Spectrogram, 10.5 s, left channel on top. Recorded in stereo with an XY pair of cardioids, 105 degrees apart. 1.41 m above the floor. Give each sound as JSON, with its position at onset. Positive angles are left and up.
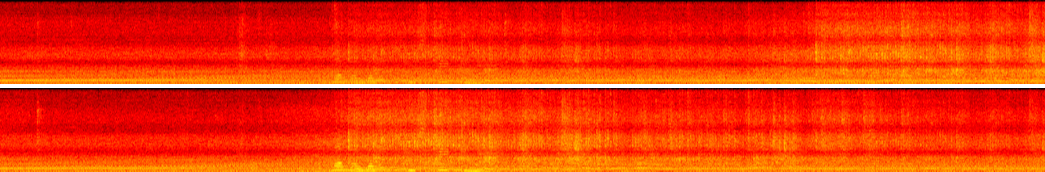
{"t": 3.3, "sound": "a woman speaking", "azimuth_deg": -45, "distance_m": 1.3}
